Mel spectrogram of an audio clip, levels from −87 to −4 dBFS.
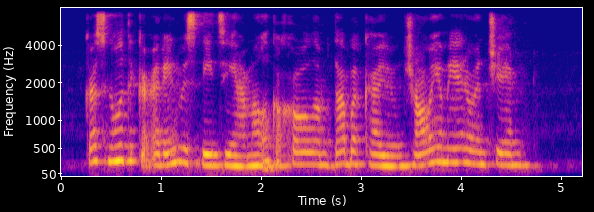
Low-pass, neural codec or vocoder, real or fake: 7.2 kHz; codec, 16 kHz, 4 kbps, X-Codec, HuBERT features, trained on LibriSpeech; fake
